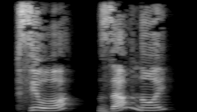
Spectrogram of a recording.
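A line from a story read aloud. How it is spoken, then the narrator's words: Cheerful command. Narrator (Russian): весело скомандовала она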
